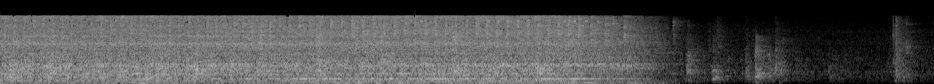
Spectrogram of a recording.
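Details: GM LS2 V8 with new shortblock, about 900 miles, original heads/rockers, on Pennzoil synthetic 10w30: fast even ticking while running until shutdown; owner suspects spun bearing or collapsed lifter, undiagnosed.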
